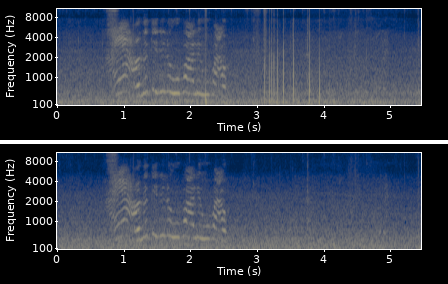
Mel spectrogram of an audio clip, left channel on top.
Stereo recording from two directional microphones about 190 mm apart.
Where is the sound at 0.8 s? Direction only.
30° left (ahead or behind).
